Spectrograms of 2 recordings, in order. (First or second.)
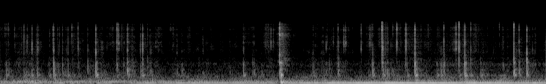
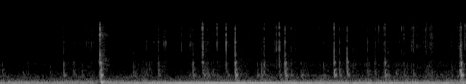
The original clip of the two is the second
